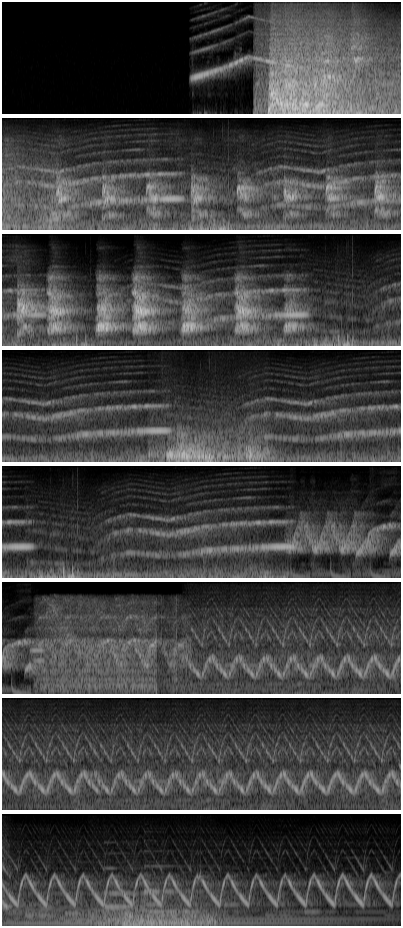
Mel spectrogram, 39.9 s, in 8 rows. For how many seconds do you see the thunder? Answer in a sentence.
You can hear the thunder for 6 seconds altogether.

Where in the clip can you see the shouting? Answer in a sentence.
You can't hear the shouting here.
